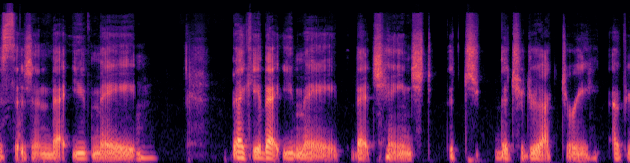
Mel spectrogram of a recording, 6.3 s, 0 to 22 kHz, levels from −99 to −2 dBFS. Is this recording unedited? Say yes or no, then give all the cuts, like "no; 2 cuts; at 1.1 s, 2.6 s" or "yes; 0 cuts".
no; 1 cut; at 1.5 s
